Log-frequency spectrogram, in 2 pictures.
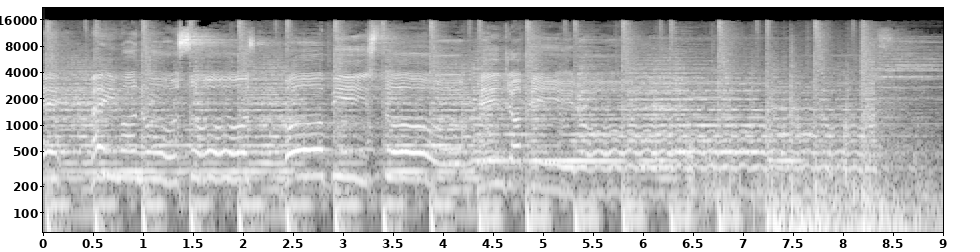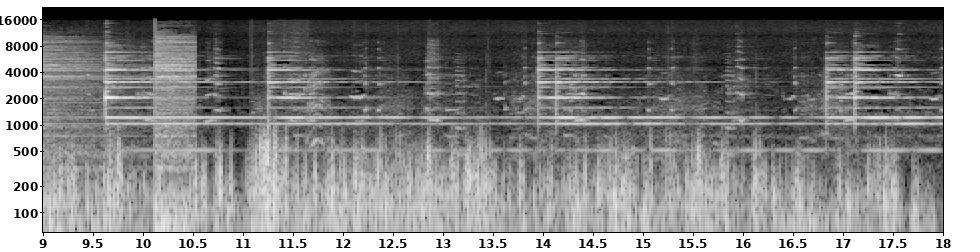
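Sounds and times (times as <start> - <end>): church bell ringing: 8.4 - 12.9.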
